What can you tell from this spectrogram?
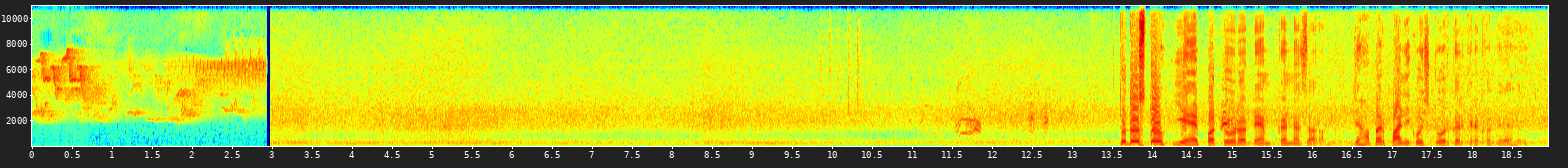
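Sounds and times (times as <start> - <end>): birds chirping: 0.0 - 3.0, 10.9 - 18.9
steady rushing noise: 3.0 - 18.9
insects chirping: 11.1 - 18.9.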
